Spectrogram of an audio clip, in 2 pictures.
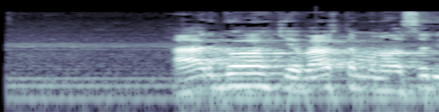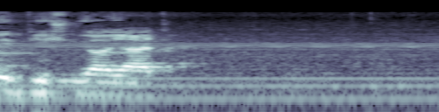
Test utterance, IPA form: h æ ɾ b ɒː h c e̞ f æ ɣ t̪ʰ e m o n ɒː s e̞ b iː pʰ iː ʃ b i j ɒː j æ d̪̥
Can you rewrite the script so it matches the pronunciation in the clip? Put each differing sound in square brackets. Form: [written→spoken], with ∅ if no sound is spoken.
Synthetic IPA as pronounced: h æ ɾ [b→ɡ] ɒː h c e̞ [f→v] æ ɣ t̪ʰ e m o n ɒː s e̞ b iː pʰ iː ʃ b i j ɒː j æ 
